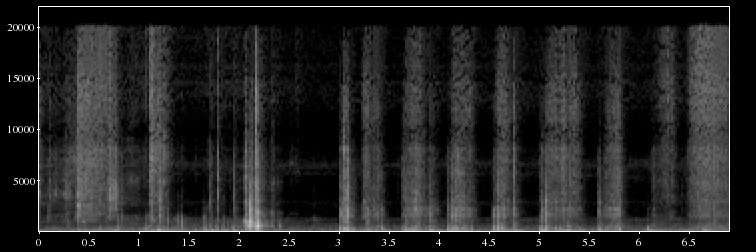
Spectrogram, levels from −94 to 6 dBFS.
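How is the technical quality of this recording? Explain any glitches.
The recording has one clear fault, present throughout: generation loss.

Generation loss runs the full length of the clip. The sound is swirly and hollow, with smeared attacks and a watery texture that seems heavier than a single pass at a moderate bitrate would leave. The likely cause is repeated lossy encoding, something like seven passes through an Opus-type codec at around 64 kbit/s. Each re-encode quantises on a shifted frame grid, so the noise piles up. There is nothing above about 20.2 kHz.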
